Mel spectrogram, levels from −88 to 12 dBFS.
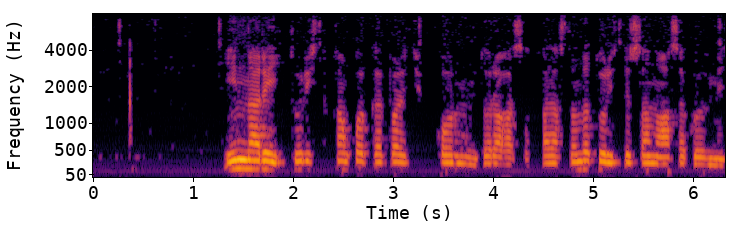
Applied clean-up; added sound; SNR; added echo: classical method spectral subtraction.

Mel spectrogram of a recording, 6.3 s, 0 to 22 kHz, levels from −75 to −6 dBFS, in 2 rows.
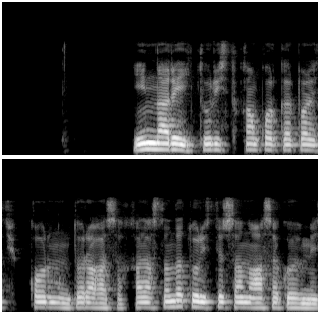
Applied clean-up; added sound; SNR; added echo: none; none; none; none.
